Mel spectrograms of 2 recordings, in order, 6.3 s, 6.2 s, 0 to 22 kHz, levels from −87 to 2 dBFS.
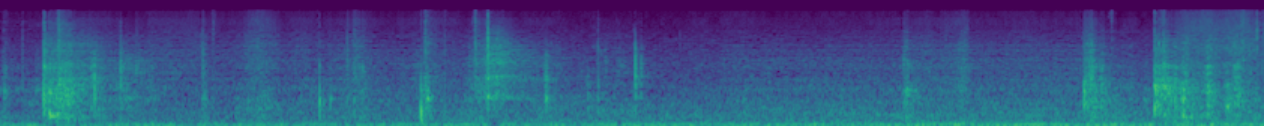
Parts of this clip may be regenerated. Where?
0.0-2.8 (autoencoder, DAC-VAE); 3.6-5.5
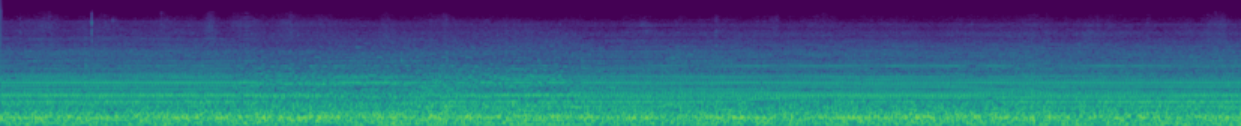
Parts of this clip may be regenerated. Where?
1.2-2.9 (codec, SNAC)

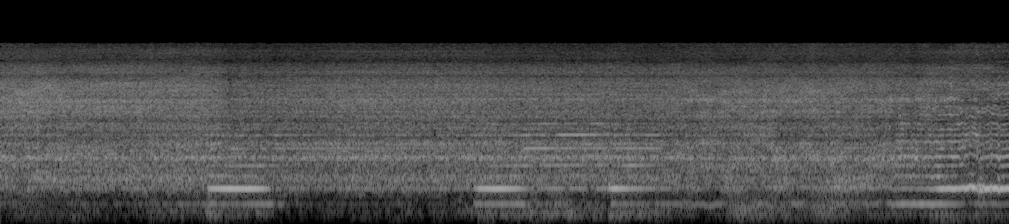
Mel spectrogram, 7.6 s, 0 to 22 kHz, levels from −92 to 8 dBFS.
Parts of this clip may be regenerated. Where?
0.0-0.5 (codec, SNAC); 5.1-7.6

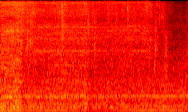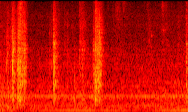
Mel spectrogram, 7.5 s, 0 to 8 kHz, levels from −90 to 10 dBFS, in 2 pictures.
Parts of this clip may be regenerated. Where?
0.0-0.9 (codec, SNAC)

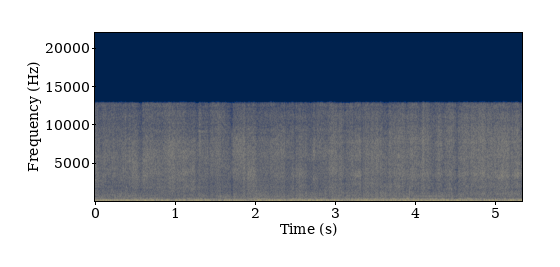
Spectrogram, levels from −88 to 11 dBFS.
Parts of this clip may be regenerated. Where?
0.5-3.7 (codec, DAC)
